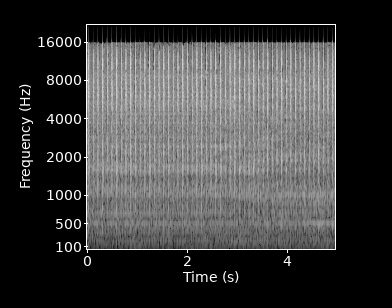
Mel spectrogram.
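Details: Subaru EJ20 engine at idle: sharp, very regular mechanical knock about three to four times a second over a quiet idle; cause not stated.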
